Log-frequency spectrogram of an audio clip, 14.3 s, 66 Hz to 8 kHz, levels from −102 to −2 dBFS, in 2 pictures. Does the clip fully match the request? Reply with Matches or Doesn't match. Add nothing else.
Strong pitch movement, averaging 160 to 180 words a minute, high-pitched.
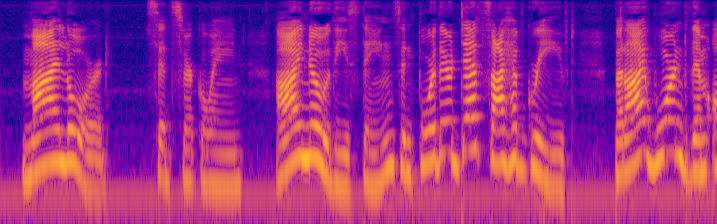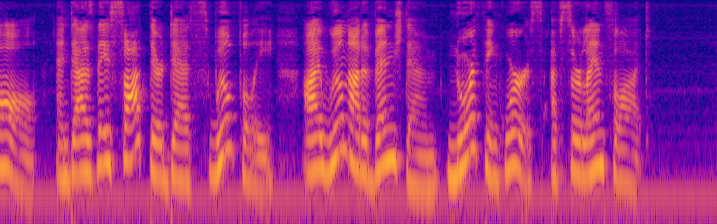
Matches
